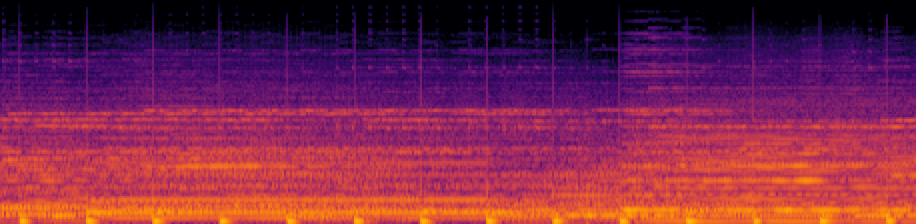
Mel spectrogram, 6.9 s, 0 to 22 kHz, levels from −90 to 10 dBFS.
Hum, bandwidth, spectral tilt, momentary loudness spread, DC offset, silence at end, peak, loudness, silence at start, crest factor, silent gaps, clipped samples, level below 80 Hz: none; 9.4 kHz; -7.5 dB/octave; 3 LU; under 0.1%; 0 s; -2 dBFS; -16 LUFS; 0 s; 14 dB; none; under 0.1%; -20 dBFS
